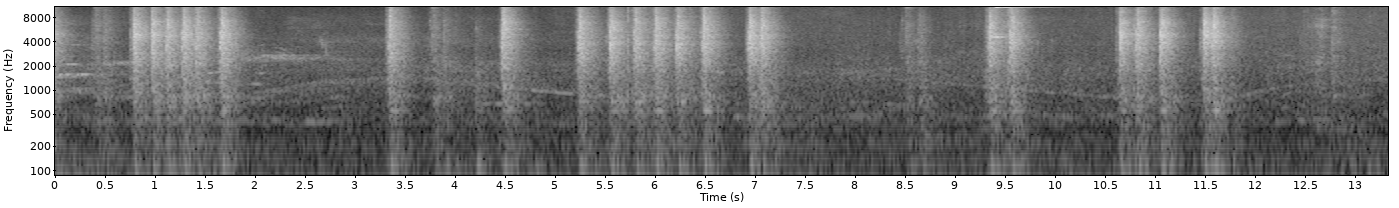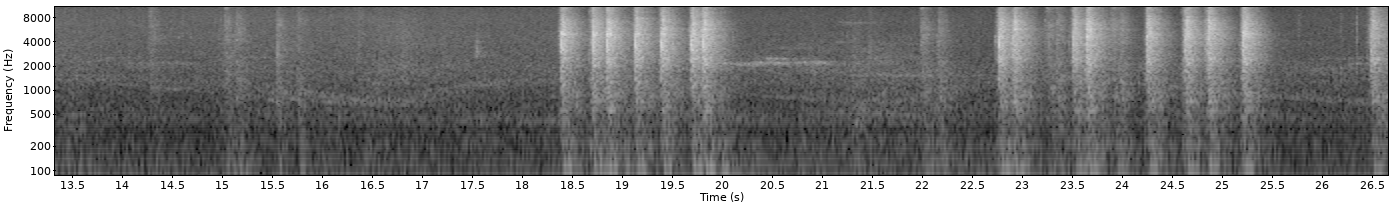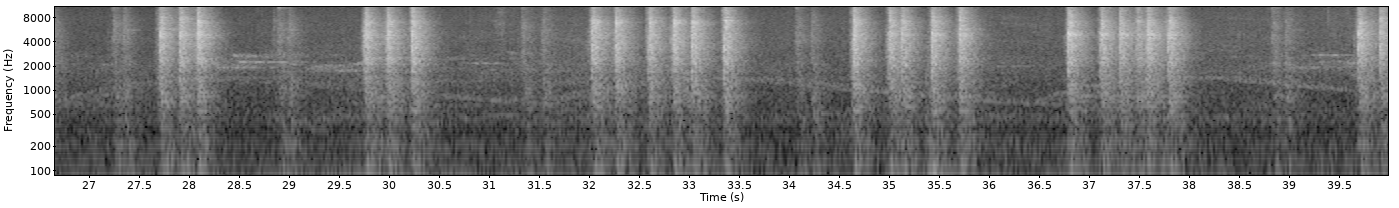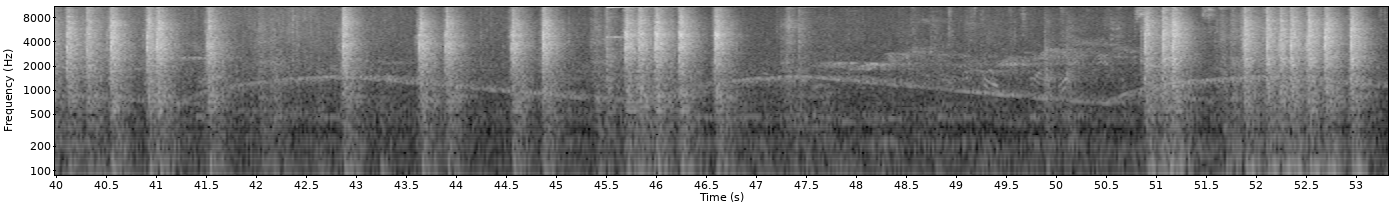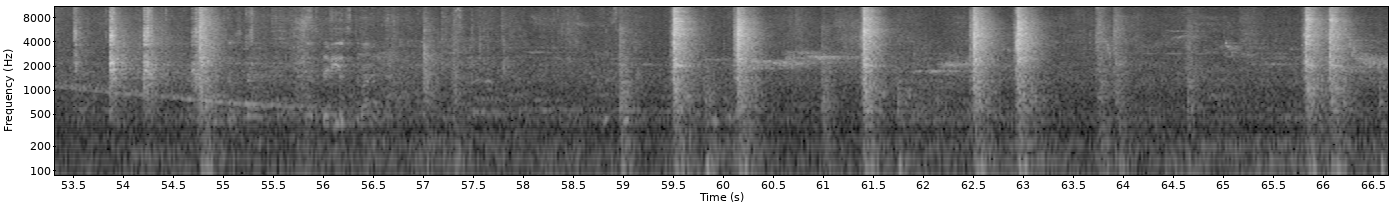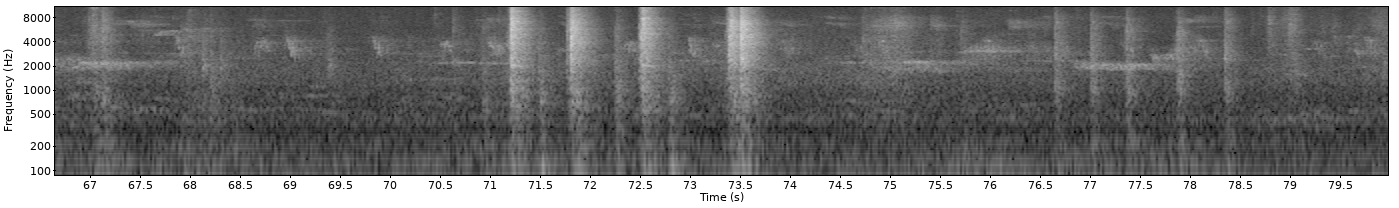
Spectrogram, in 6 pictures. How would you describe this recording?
rewriting 18 textual fragments, written at Karl Liebknecht Straße 11, Berlin, part of ”Sitting by the window, on a white chair. Karl Liebknecht Straße 11, Berlin”, window, wind, typewriter, leaves and tree branches, yard ambiance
